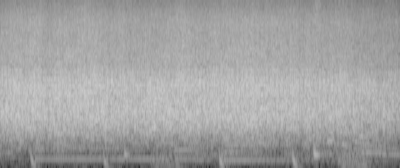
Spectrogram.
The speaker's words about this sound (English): Applause for the ….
